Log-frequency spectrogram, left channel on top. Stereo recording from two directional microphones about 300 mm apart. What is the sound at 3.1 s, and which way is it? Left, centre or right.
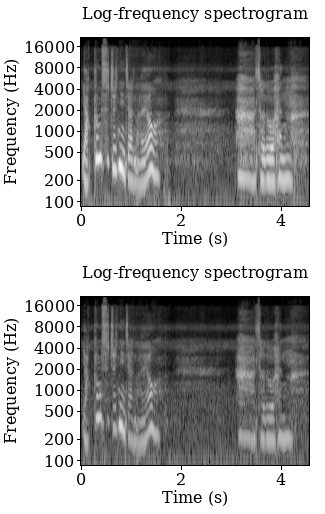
Speech, centre.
